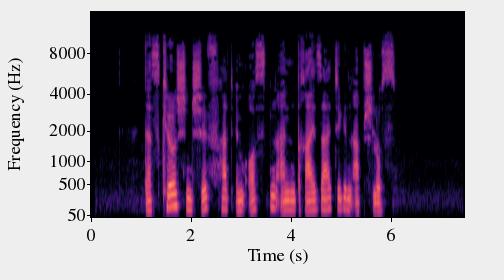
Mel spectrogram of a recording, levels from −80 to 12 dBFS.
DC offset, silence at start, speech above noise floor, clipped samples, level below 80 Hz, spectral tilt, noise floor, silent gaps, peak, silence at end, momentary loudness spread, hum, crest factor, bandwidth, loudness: under 0.1%; 1.1 s; 44 dB; under 0.1%; -70 dBFS; -4.5 dB/octave; -67 dBFS; none; -2 dBFS; 1.4 s; 8 LU; none; 22 dB; 11.5 kHz; -23 LUFS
